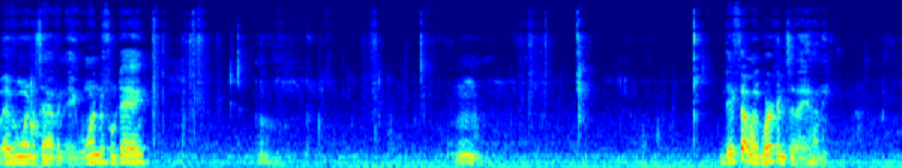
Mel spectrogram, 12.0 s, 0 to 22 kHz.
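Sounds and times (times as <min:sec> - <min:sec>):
person chewing food: 0:02.2 - 0:09.6.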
